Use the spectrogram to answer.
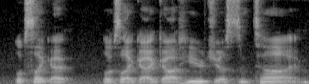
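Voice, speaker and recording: In a gruff, put-on character voice, a man speaks at a moderate pace. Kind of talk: comic overacting of a romance novel. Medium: game stream. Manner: reassuring.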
